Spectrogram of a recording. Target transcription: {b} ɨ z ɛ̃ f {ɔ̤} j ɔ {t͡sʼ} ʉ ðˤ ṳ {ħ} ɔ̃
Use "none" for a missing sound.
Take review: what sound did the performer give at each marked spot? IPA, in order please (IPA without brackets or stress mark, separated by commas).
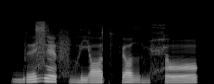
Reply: b, ɔ̤, t͡sʼ, ħ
